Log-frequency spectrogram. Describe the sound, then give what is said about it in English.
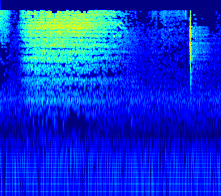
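A deep breath drawn in during a guided breathing exercise, a steady, airy hiss that holds at an even level for about two seconds with no talking. “And we do so by taking in a big, deep breath. So let's do that together.”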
